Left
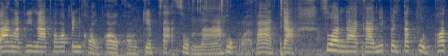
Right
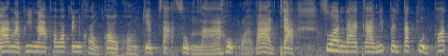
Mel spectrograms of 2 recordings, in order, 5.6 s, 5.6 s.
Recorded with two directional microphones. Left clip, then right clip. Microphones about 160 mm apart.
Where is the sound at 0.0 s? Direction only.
30° right (ahead or behind).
